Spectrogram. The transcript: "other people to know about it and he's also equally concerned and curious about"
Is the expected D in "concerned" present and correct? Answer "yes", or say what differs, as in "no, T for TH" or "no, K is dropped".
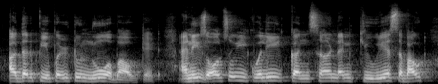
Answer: yes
